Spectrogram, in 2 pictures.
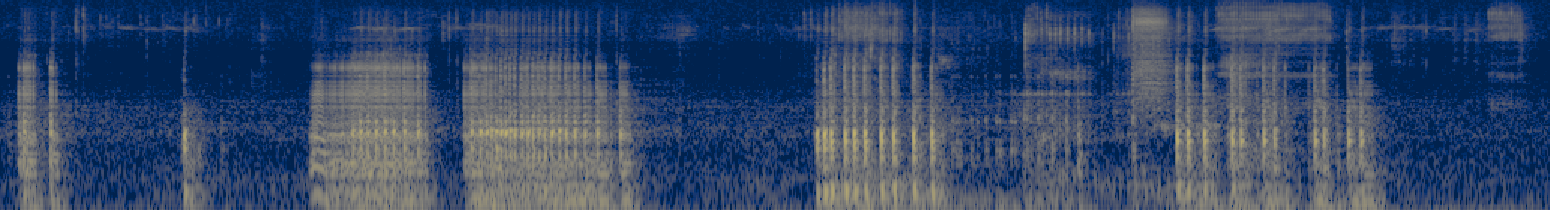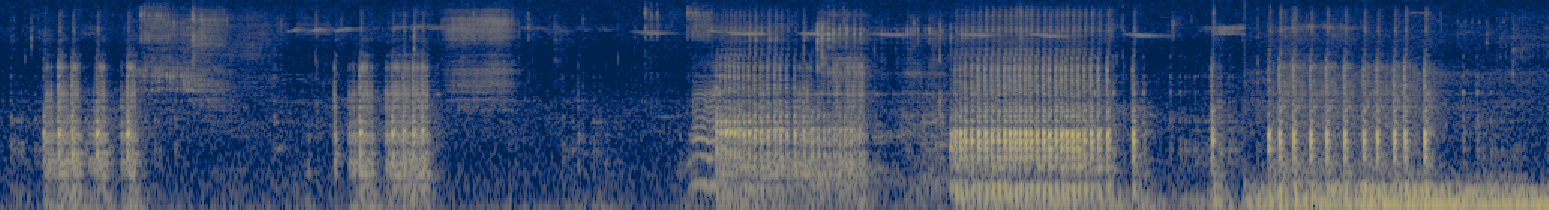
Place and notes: Lithuania, Vyzuonos, singing trees
some windfall and here are many pine-trees rubbing against each other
